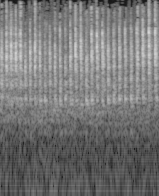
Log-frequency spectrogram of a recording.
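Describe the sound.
A prize wheel spins with rapid, evenly spaced ticking. Many sharp clicks run steadily and fairly loudly with no voices over them.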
